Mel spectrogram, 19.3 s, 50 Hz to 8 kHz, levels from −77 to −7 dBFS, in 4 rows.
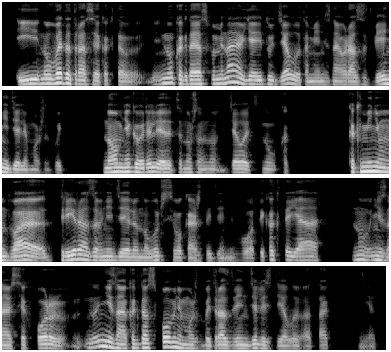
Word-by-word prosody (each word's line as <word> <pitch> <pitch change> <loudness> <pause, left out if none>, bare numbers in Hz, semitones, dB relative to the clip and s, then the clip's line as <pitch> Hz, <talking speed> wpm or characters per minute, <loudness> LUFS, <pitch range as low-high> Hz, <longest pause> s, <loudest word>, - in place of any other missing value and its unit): И, 135 +4 +3
ну 150 +1 +3
в 160 - +5
этот 160 -3 +5
раз 125 -1 +1
я 120 - +1
как-то, 115 -2 -5
ну, 155 +9 -2
когда 135 -3 +3
я 140 - +6
вспоминаю, 150 +5 +1
я 130 -1 +2
иду 130 0 -3
делаю, 125 0 0
там, 115 0 -5
я 115 - -4
не 115 - -6
знаю, 115 +1 -3
раз 110 -1 0
в 115 - -13
2 120 +6 0
недели, 120 -6 +1
может 105 -1 -14
быть, 110 -2 -12 0.5
но 130 +2 +3
мне 145 0 +3
говорили, 140 0 +3
это 125 +1 +1
нужно, 120 -1 -6
ну, 115 0 -8
делать, 120 - -3
ну, 115 -2 -9
как - - -17 0.7
как - - 0
минимум 150 -4 +5
2-3 125 +1 +2
раза 145 -5 +1
в 120 - -3
неделю, 125 -1 -1
но 115 -1 -4
лучше 130 +2 -4
всего 115 -2 -7
каждый 105 0 -5
день. 105 +1 -12
Вот, 110 +2 -9
и 125 - -5
как-то 150 -2 -5
я, 125 -1 -1 0.4
ну, 140 -1 -4
не 135 0 -1
знаю, 115 -1 -1
с 115 - -11
тех 120 -1 -6
пор, 130 - +1
ну, 165 -4 -7
не 190 -2 +4
знаю, 125 -5 +2
когда 140 +2 +1
вспомню, 160 +1 +1
может 120 -2 -4
быть, 110 0 -5
раз 120 -1 +3
в - - -11
2 115 +1 -2
недели 120 +1 -1
сделаю, 110 -1 -7
а 100 - -10
так 115 +4 -10 0.3
нет. - - -18
125 Hz, 215 wpm, -23 LUFS, 115-140 Hz, 0.7 s, я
